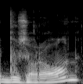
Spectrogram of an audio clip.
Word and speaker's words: Bouzeron: Naší první zastávkou musí být vinařská obec Bouzeron, vyslovuj Buzoron, která je společně s obcí Chassey-le-Camp, vyslovuj Chassey-le-Com, jedinou oficiální apelací pro přípravu vín z bílé odrůdy Aligoté.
